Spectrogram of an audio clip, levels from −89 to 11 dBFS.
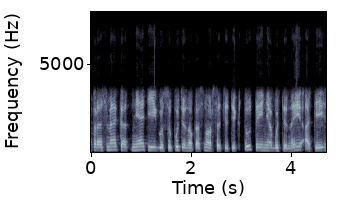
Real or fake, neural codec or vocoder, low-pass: fake; vocoder, 24 kHz, 100 mel bands, Vocos; 7.2 kHz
